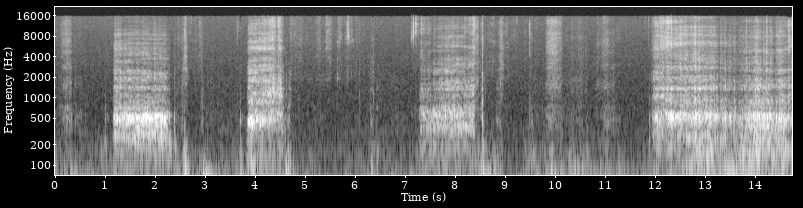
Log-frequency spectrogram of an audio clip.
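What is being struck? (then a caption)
Felt-tip marker on a paper sheet. A felt-tip marker tip is drawn across a flat white paper sheet on a table, held flat by the left hand, while outlining an elephant. Bursts of soft scratching and rubbing strokes come and go with pauses between them, each stroke carrying a faint mid-pitched squeak.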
